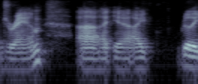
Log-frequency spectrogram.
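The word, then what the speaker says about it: drachm: What's called the drram spelled D R A chm but said drram uh you know I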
